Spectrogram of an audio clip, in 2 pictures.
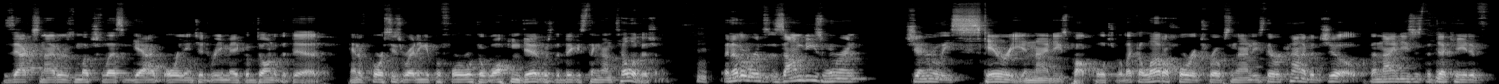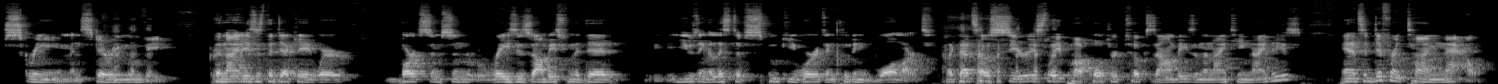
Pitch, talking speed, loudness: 125 Hz, 200 wpm, -21 LUFS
